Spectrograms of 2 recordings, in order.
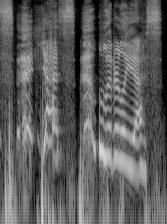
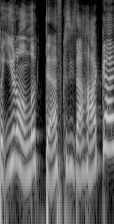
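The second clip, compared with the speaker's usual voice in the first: plain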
